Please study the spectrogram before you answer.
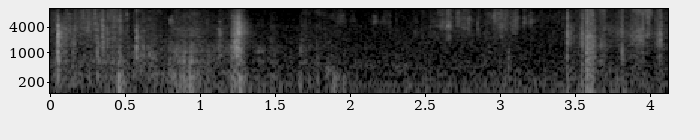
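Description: Small solid pink and blue-white balls of reformed gym chalk, held over a pile of chalk powder, are squeezed and crumbled by fingertips with short painted nails. Soft, dry crackles and gritty crunches come in scattered bursts, with a few sharper, brighter snaps near the start and end over a faint low rustle.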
